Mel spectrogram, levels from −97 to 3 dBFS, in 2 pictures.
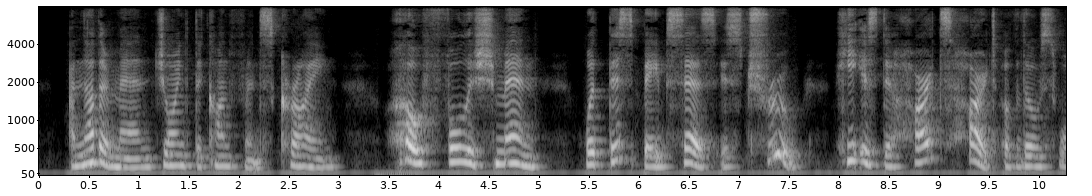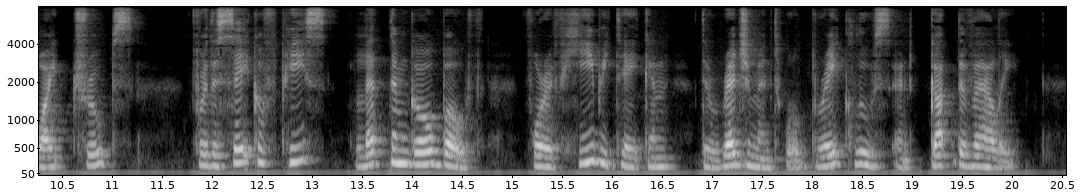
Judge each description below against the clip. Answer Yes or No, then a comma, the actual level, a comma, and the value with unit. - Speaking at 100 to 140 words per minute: Yes, slow, 135 wpm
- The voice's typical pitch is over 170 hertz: Yes, high, 190 Hz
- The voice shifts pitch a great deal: No, average, 5.0 semitones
